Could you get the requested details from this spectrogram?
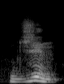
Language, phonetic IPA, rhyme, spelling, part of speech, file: Russian, [d͡ʐʐɨn], -ɨn, джин, noun, Ru-джин.ogg
- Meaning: gin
